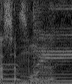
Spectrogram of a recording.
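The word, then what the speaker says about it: 스무: Han Se ne ya kalau sama 20 itu se semu kalau 21 Ya semulan tulisannya ya jadi hannya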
